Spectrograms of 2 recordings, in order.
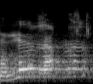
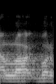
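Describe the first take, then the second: First: It is said in a harsh, forceful voice. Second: It is said in a soft, gentle voice.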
